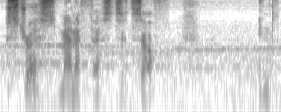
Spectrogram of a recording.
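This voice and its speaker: A man playing a troubled, defensive scientist, speaking in a halting, sardonic and anxious way. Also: sits low, noisy background. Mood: guarded, strained.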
